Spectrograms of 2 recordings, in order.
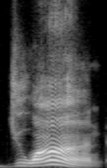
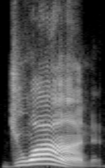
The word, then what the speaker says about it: Juan: on my own name she insisted that i was pronouncing my name wrong and that in english it was juwan i kept shedding parts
